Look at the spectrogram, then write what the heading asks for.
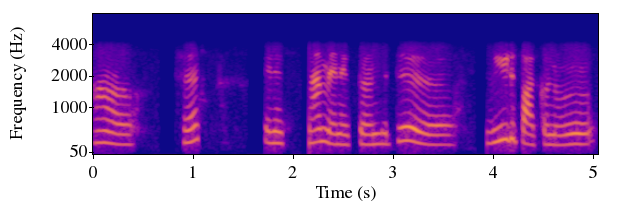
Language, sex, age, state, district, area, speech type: Tamil, male, 45-60, Tamil Nadu, Nagapattinam, rural, conversation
